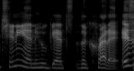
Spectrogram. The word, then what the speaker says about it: Tinian: Tinian. Oh, yes. That's how I learned how to say it. Somebody said on my stream last week that it was like tiny onion, Tinian, right?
